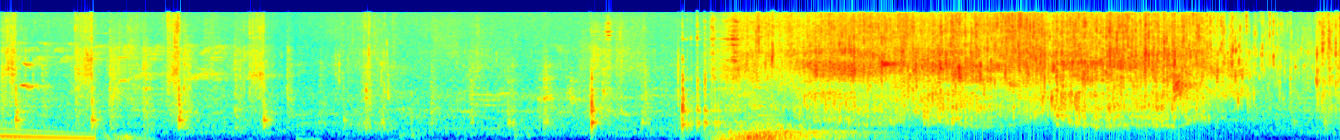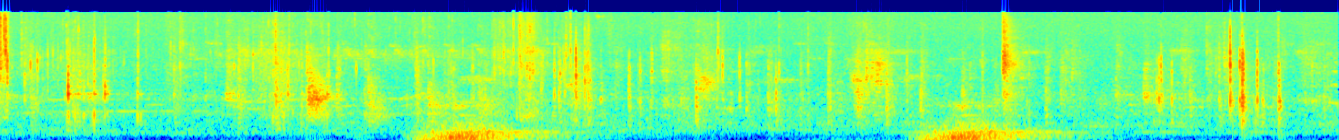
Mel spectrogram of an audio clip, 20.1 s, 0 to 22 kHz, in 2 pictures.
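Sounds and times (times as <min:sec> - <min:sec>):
tap water pouring into a bowl: 0:05.3 - 0:10.4.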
